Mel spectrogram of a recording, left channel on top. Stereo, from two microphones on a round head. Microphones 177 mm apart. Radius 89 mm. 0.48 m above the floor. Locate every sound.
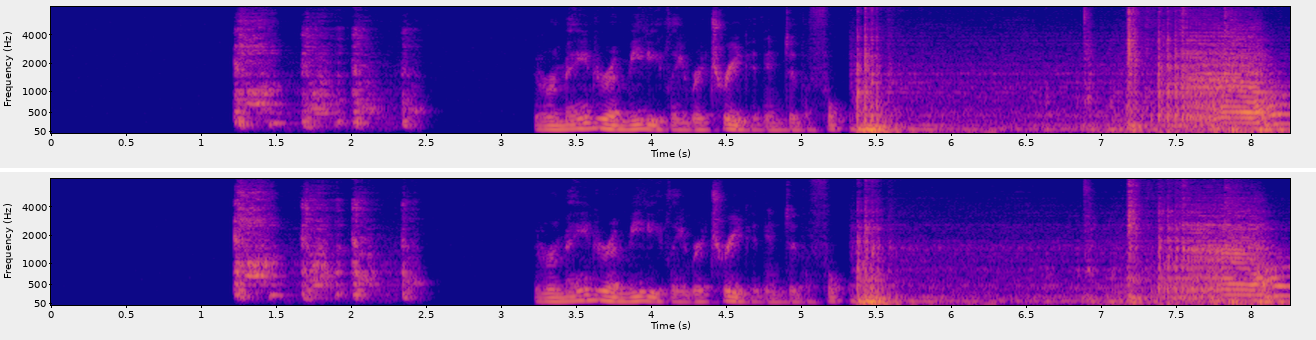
1.2 s a cough: 40° right (ahead or behind), 1.2 m
3.2 s a man speaking: 15° left (ahead or behind), 0.7 m
5.3 s a door slam: 30° left (ahead or behind), 0.9 m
